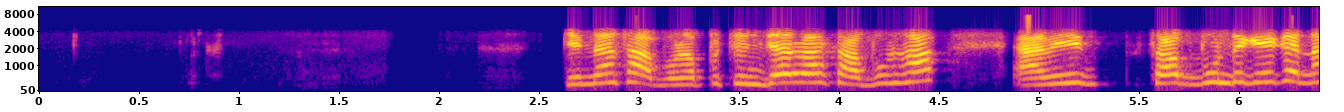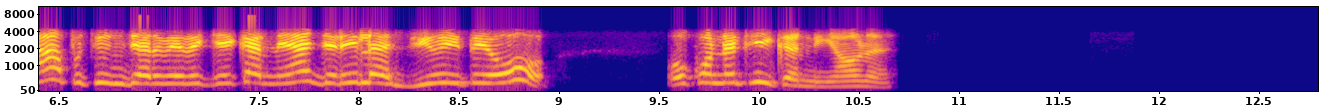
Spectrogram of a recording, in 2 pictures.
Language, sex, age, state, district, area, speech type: Dogri, female, 18-30, Jammu and Kashmir, Reasi, rural, conversation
